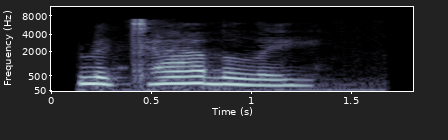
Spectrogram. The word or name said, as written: metaboly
